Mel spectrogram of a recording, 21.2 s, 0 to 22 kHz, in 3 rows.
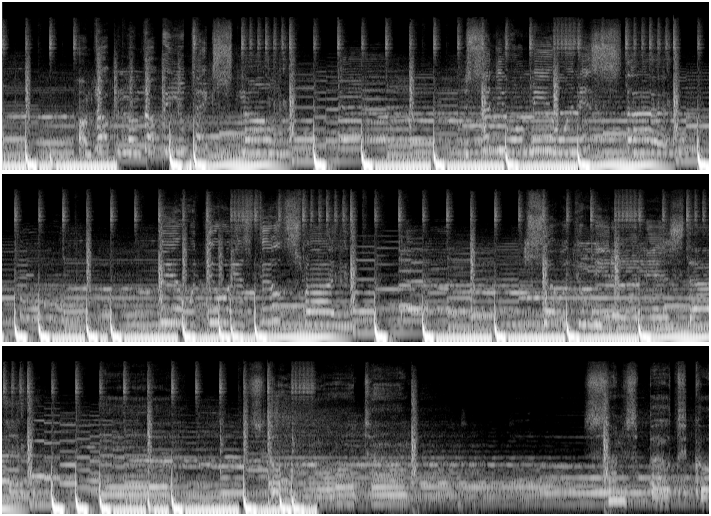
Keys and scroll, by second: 11.8 ctrl+space.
